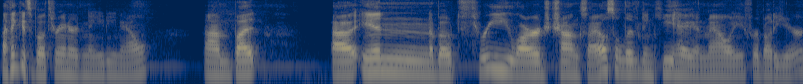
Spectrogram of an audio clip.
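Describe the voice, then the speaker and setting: With an ordinary speaking voice and a Canadian accent, a man with a fairly high pitch talks at a moderate pace with fairly even intonation, in a very clean recording with a silent background. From Canada, Saanich near Victoria, British Columbia. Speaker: podcast co-host. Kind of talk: casual chat.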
